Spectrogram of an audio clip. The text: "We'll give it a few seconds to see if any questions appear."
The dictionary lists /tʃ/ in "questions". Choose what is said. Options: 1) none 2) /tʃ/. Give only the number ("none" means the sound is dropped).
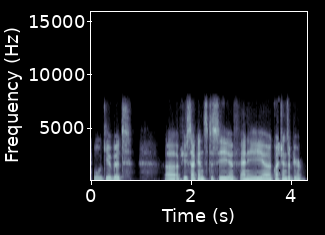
2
